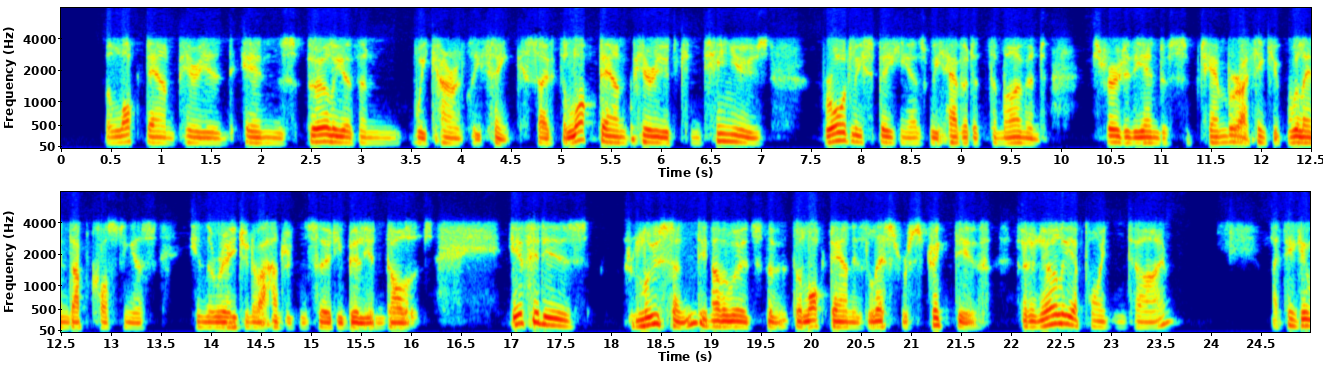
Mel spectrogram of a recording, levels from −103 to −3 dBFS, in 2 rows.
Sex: male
